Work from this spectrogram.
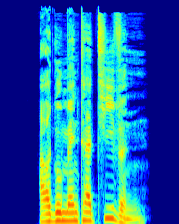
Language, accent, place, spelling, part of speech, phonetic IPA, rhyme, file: German, Germany, Berlin, argumentativen, adjective, [aʁɡumɛntaˈtiːvn̩], -iːvn̩, De-argumentativen.ogg
- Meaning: inflection of argumentativ: 1. strong genitive masculine/neuter singular 2. weak/mixed genitive/dative all-gender singular 3. strong/weak/mixed accusative masculine singular 4. strong dative plural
